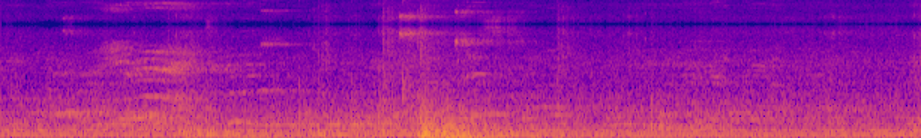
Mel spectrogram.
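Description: Inline hockey rink ambience in a large hall: a steady low hum, distant players' shouts and the clatter of play. There is one sharp knock about three seconds in.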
